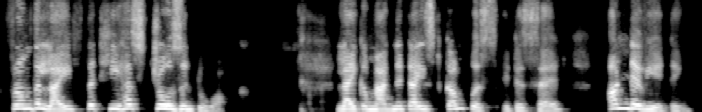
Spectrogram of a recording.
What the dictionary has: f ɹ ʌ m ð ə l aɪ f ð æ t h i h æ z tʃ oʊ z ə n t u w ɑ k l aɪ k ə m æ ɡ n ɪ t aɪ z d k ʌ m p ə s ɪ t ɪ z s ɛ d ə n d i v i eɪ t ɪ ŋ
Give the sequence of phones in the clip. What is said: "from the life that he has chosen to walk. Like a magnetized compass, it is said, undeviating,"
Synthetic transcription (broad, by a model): f ɹ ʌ m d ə l aɪ f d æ t h i h æ z tʃ oʊ z ə n t u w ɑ k l aɪ k ə m æ ɡ n ɪ t aɪ z d k ʌ m p ə s ɪ t ɪ z s ɛ d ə n d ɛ v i eɪ t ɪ ŋ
